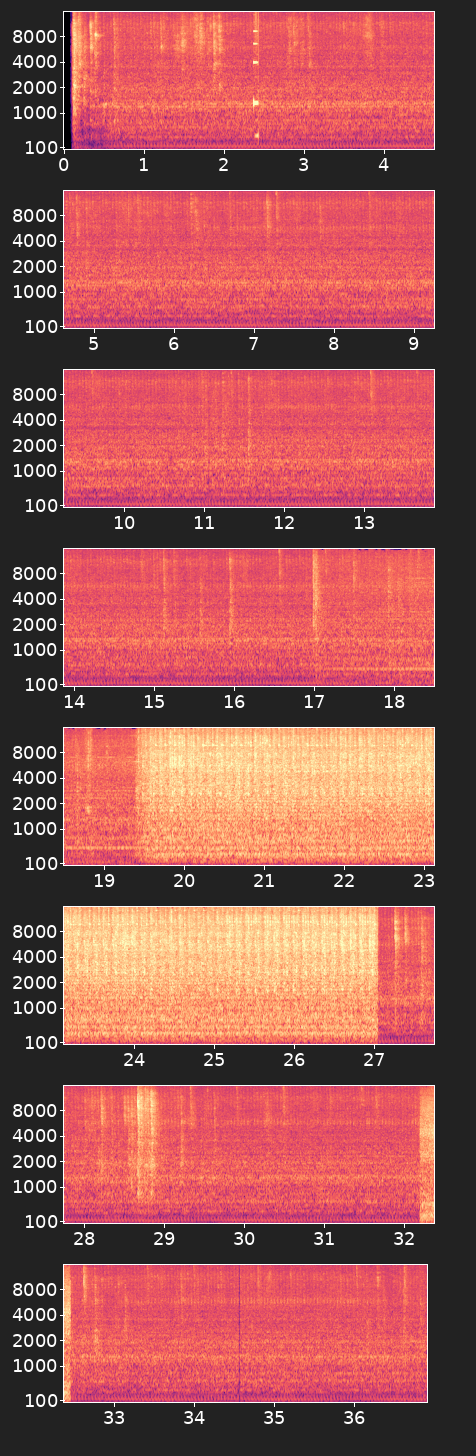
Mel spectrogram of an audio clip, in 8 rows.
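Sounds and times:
film projector clattering: 18.8 - 27.1.

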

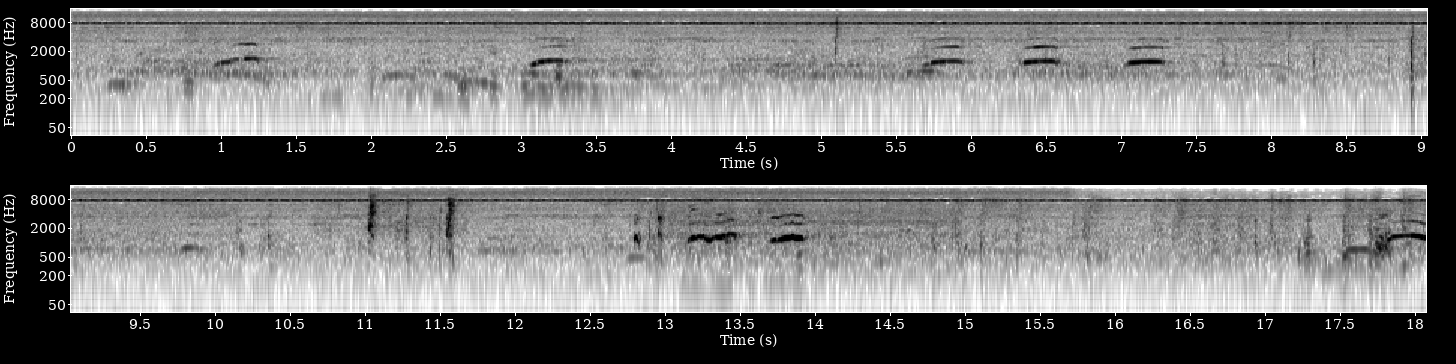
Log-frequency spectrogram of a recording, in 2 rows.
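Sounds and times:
baby monkey crying: 12.8 - 14.0.

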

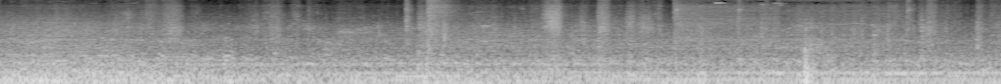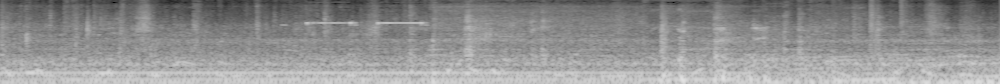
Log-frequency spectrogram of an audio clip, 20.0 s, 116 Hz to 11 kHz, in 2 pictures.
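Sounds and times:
bus engine drone: 0.0 - 20.0
rattles and clicks of bus fittings: 5.6 - 19.5
high electronic beep: 13.0 - 14.3.

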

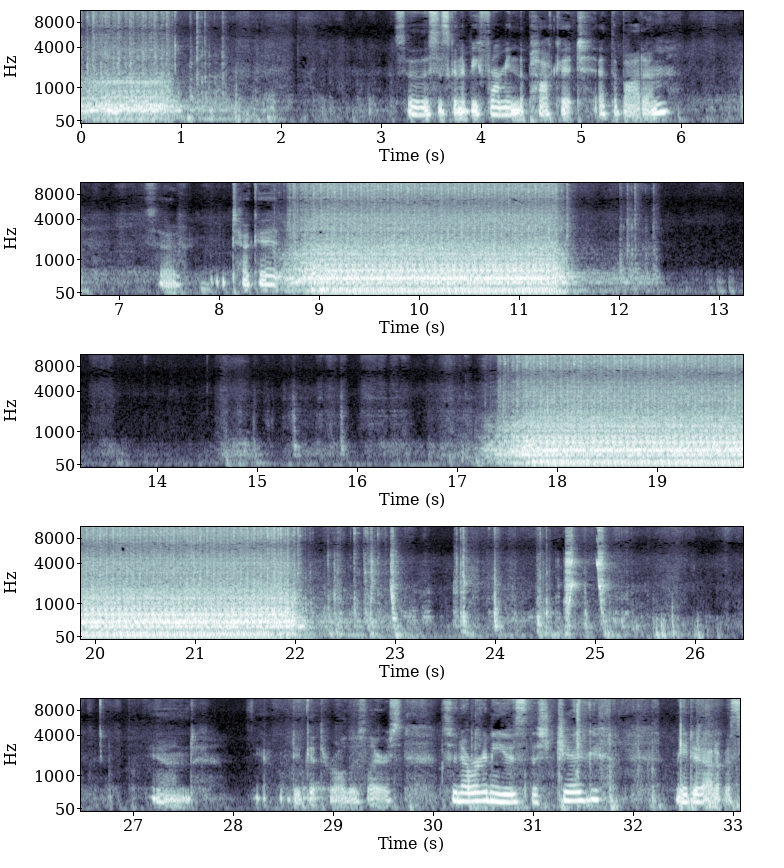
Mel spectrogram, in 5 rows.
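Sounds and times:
sewing machine stitching: 0.0 - 1.5, 8.6 - 12.4, 17.2 - 23.1.

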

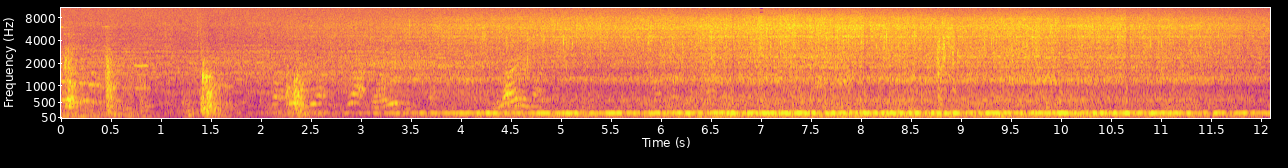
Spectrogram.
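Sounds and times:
even hiss: 0.0 - 12.0
loud low hum: 0.0 - 12.0.

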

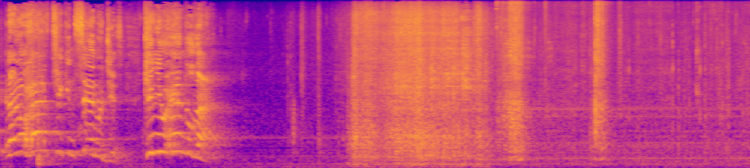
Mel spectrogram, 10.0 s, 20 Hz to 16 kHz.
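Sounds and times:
chairs scraping and shuffling: 4.6 - 7.2.

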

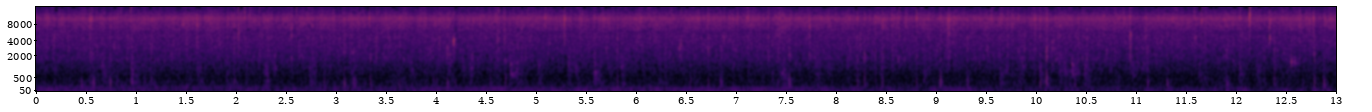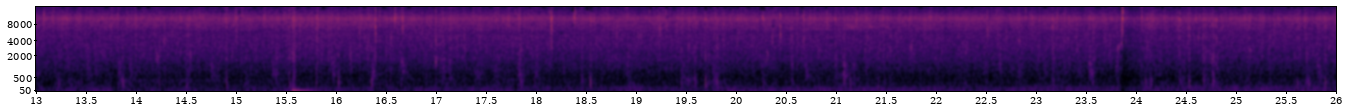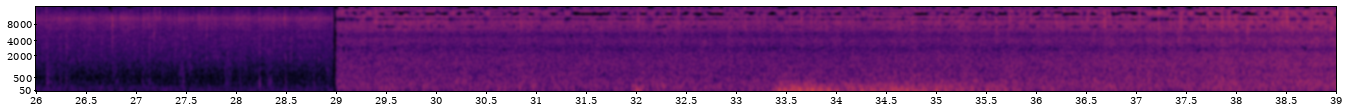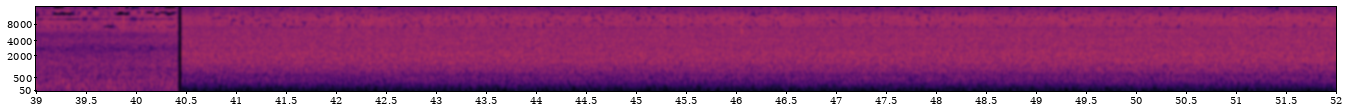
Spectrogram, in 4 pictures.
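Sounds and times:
rain falling: 0.0 - 52.0
low rumble of thunder: 29.1 - 39.9.

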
